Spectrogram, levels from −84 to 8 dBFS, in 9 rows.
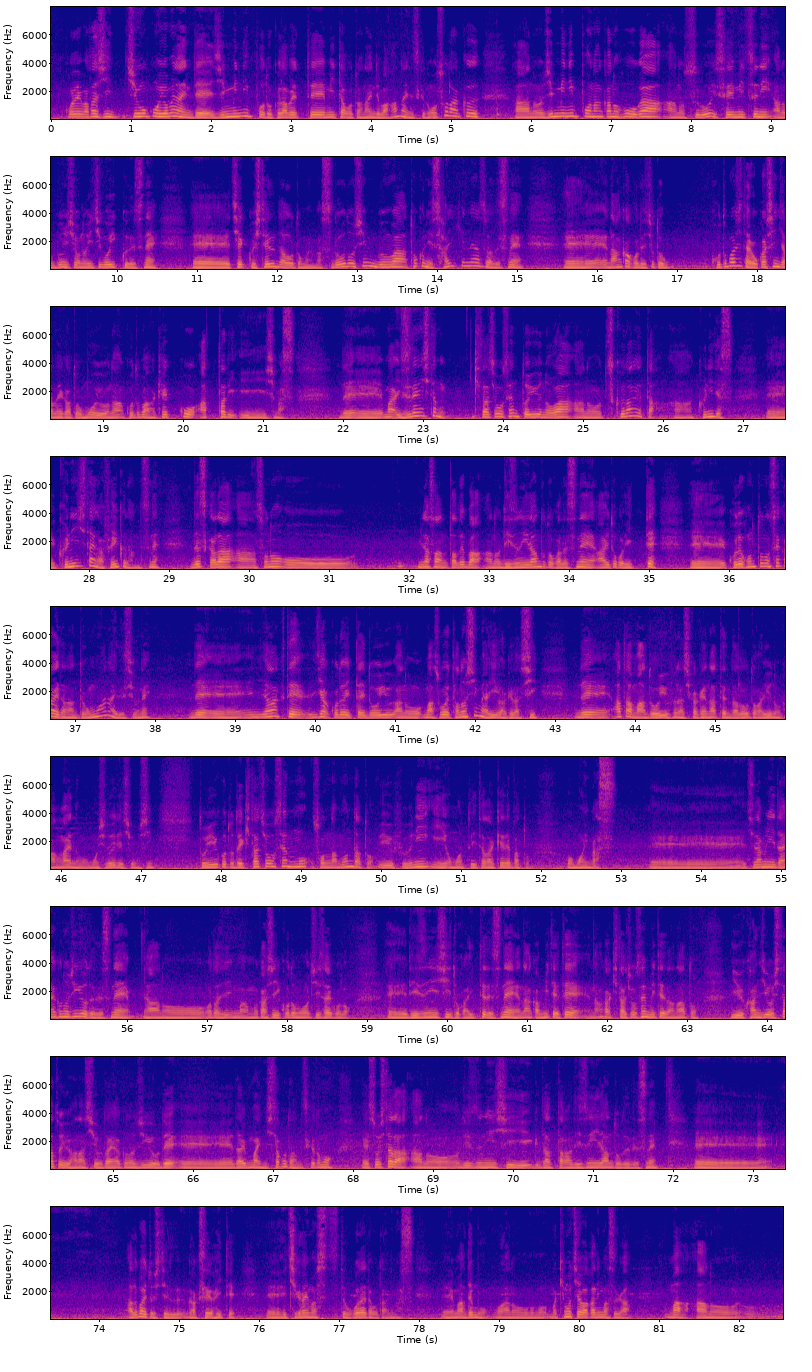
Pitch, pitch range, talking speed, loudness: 150 Hz, 130-175 Hz, 395 characters per minute, -26 LUFS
